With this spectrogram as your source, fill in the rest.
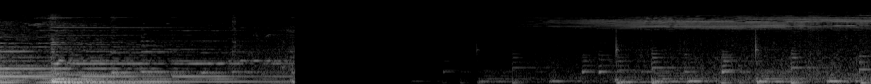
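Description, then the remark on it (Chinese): After a few seconds of music and a brief silence, cicadas start up on a scorching midsummer day in Chang'an, in a steady, high-pitched buzzing drone that carries on unbroken to the end, with faint lower sounds underneath. “仲夏长安，西市缥缈阁，烈日炎炎，蝉鸣声声，让人觉得燥热难耐。”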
